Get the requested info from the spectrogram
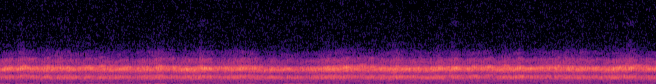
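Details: Croaking of many frogs in a spring wetland, recorded live: a steady wall of overlapping trills, strongest in a high band with a second lower band, level and continuous with gentle fluctuations.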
